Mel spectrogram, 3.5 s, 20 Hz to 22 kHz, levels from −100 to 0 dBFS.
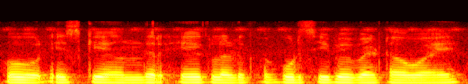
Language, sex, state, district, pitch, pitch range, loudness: Hindi, male, Uttar Pradesh, Saharanpur, 120 Hz, 115-125 Hz, -15 LUFS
